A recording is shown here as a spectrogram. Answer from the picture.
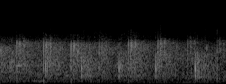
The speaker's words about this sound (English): Let's have another big round of applause for Charlie Brown, the Great Pumpkin.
